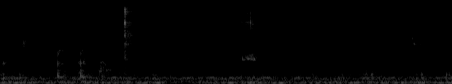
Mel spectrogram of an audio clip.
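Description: Faint close-up chewing of a hash brown piece: soft mouth crackles and wet clicks, with one sharper click about a second in.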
